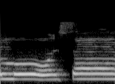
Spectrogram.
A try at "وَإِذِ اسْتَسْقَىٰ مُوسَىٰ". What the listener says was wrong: Eja sikit imalah, condongkan lagi. Wa idh istasqi Musa. Musa.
